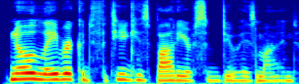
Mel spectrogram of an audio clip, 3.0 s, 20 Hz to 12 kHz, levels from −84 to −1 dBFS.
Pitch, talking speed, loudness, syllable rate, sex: 190 Hz, 200 wpm, -18 LUFS, 5.3 syllables/s, female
